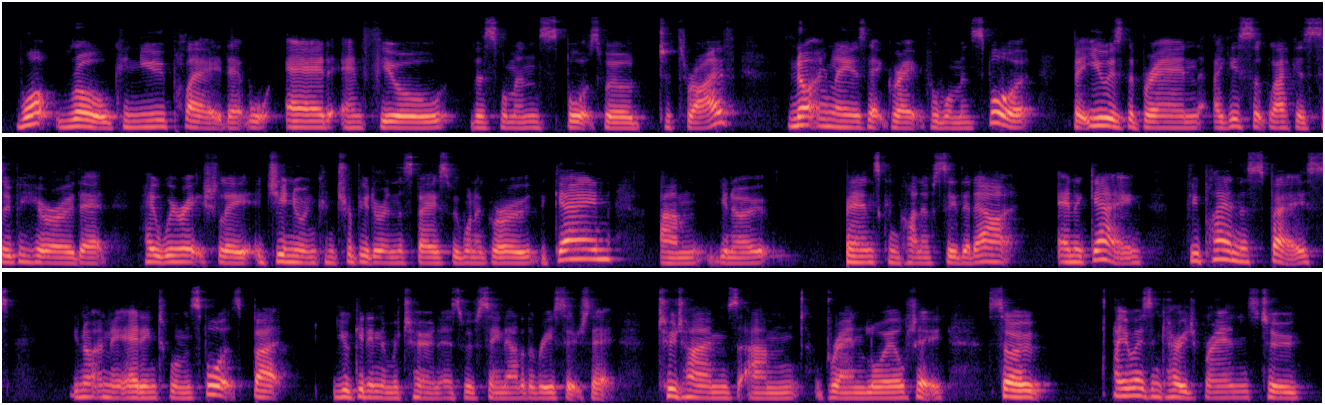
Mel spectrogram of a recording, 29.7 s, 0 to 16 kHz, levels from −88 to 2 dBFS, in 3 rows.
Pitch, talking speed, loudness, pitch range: 165 Hz, 200 wpm, -25 LUFS, 155-185 Hz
